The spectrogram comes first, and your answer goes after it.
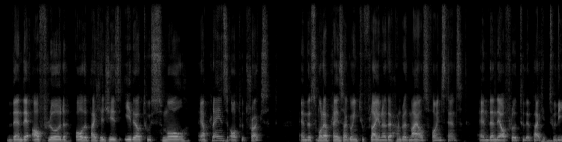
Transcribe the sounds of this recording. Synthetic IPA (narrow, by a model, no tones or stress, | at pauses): ðɛ̃nðeɪʔɔfloɾʔɔlˠðəpækɨd͡ʒɪziðə˞tʰusmɔlʔɛɹpʰlẽɪ̃nzɔ̰˞tʰutʰɹ̥ʌ̰ks | ʔɛ̃nðəsmɔlˠɛɹpʰlẽɪ̃nzə˞ɡoɪ̃ŋtʰuflajə̃nʌðə˞hʌ̃ndɹəd̚maɪlˠz̥fə˞ɪ̃nstə̃ns | ʔɛ̃nðɛ̃nðeɪɔflod̚tʰuðɨpæktʰuði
